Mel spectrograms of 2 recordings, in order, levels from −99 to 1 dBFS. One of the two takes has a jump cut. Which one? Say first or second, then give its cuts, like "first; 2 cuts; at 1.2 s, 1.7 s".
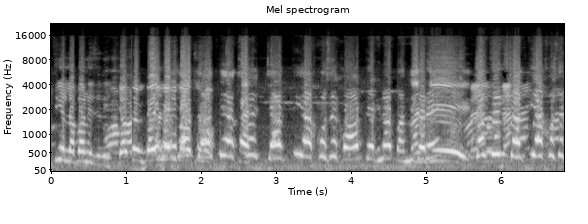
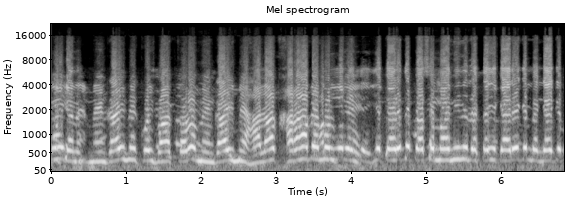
first; 1 cut; at 1.1 s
